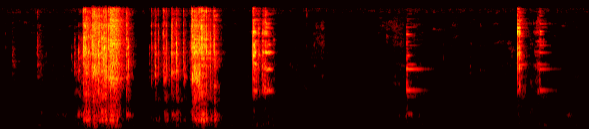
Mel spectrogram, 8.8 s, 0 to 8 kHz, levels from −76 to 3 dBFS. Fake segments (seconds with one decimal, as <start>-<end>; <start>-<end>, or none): 2.1-4.9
